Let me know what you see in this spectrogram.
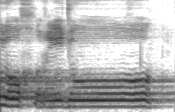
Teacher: او میں واو لین ہے، اسے نرم آواز کے ساتھ جلد پڑھیں گے۔ یخرجو، خا حروف مستعلیہ میں سے ہے، پر پڑھیں گے، را کے نیچے زیر ہے، را کو باریک پڑھیں گے۔ جو میں واو مدہ ہے اور اگر یہاں پر وقف کریں گے تو کاف کا زبر سکون سے بدل جائے گا تو پھر مد عارض وقفی ہوگا۔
